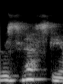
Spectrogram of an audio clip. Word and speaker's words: Wisniewski: Wasneski.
